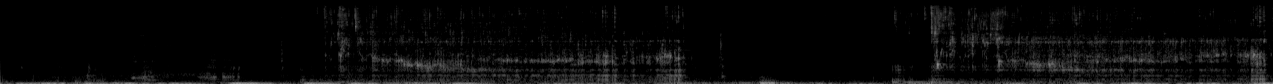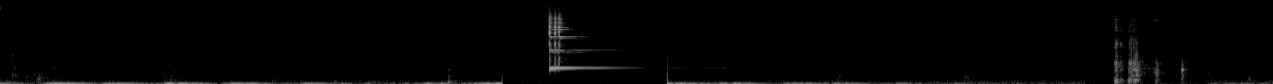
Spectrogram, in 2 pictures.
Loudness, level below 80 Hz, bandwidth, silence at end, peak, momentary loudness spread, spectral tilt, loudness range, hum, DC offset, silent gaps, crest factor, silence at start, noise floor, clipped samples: -39 LUFS; -46 dBFS; 17 kHz; 0 s; -6 dBFS; 19 LU; -1 dB/octave; 23 LU; none; under 0.1%; none; 34 dB; 0 s; -65 dBFS; under 0.1%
